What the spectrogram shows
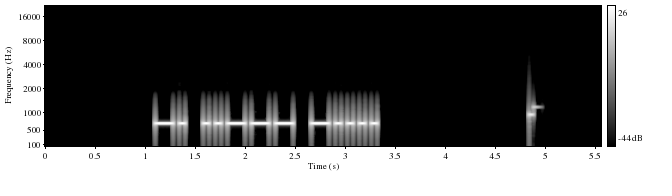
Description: Morse code, heard as a keyed tone, about 20 wpm, 700 Hz. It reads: N26
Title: Common Cut Numbers - 3-Digit 20wpm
